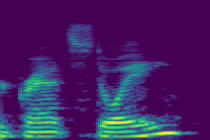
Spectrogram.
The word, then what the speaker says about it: Grant Stoye: And my guest for today, or for tonight, I should say, is comic writer Grant Stoye.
